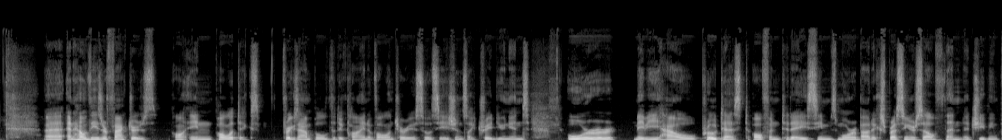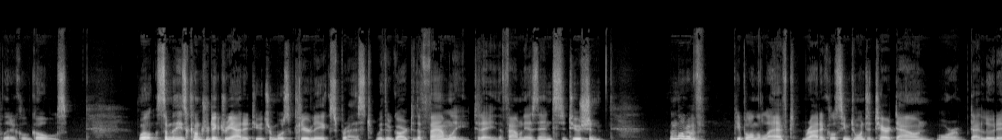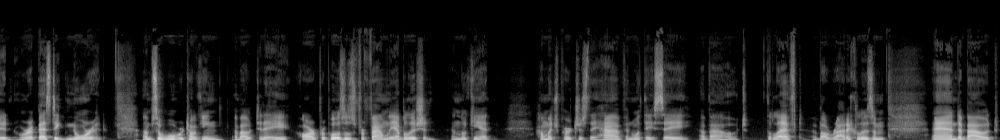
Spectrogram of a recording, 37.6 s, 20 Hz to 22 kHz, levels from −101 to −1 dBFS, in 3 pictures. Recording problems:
none

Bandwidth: 17.5 kHz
